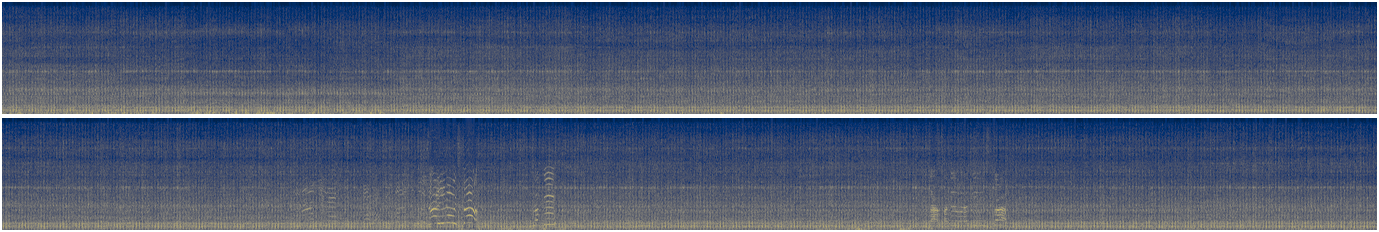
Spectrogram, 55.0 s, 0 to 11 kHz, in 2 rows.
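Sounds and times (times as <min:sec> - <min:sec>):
boat engine running: 0:00.0 - 0:55.0.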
